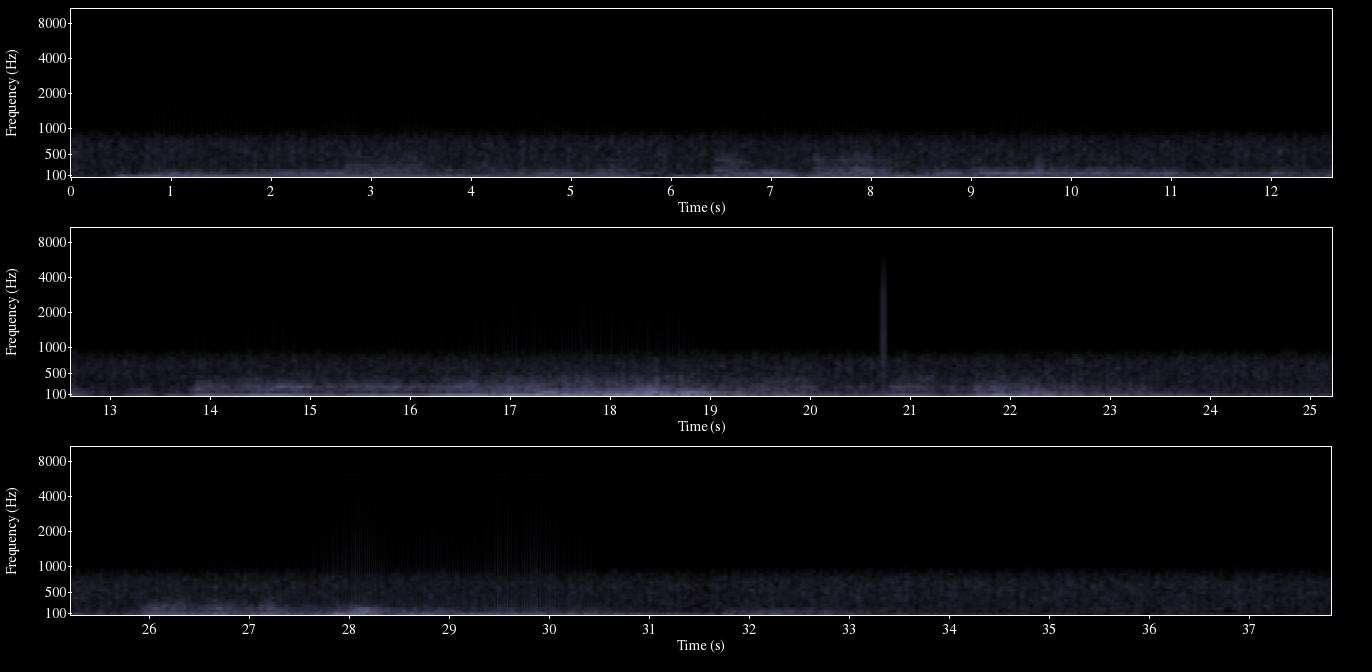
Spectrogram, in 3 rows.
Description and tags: cymbal lo06
A few very strange tracks, from a down-pitched cymbal.
ambience, cymbal, horror, low, noise, processed, scream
